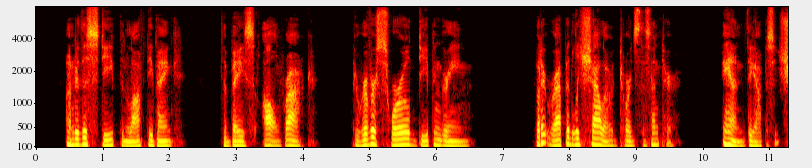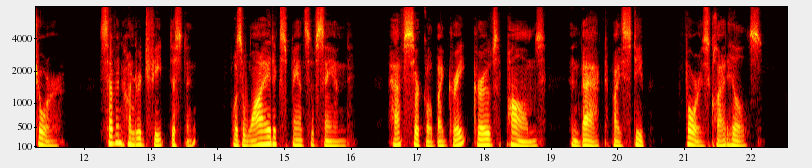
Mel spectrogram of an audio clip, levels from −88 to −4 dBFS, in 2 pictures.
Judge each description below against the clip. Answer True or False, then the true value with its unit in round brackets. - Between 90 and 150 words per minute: True (135 wpm)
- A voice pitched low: True (115 Hz)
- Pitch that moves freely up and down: False (3.7 semitones)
